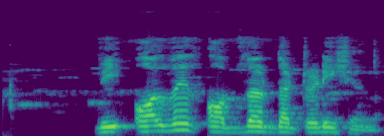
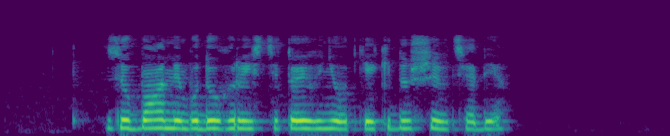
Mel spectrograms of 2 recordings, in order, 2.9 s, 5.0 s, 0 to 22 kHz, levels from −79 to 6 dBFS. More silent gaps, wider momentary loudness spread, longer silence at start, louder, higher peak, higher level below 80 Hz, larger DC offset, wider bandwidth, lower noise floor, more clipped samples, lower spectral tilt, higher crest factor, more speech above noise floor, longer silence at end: neither; second, 5 LU vs 10 LU; second, 0.15 s vs 0.8 s; about the same, -16 LUFS vs -15 LUFS; about the same, -2 dBFS vs -2 dBFS; about the same, -58 dBFS vs -60 dBFS; neither; about the same, 7.4 kHz vs 7.6 kHz; second, -47 dBFS vs -76 dBFS; neither; about the same, -5.5 dB/octave vs -5.5 dB/octave; about the same, 16 dB vs 14 dB; second, 31 dB vs 62 dB; second, 0.05 s vs 1.25 s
